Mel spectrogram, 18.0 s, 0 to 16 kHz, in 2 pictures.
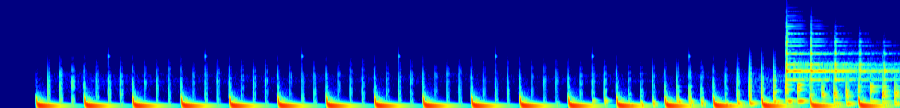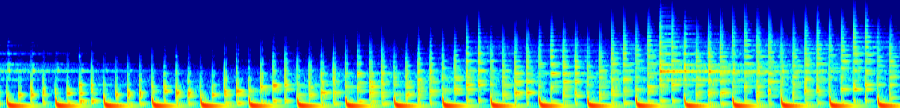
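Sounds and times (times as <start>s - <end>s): heavy kick drum: 0.4s - 18.0s
ticking hi-hats: 0.4s - 18.0s
bright synth chords: 7.4s - 18.0s.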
